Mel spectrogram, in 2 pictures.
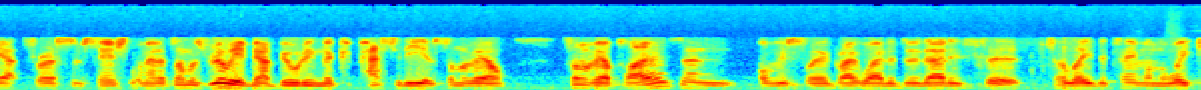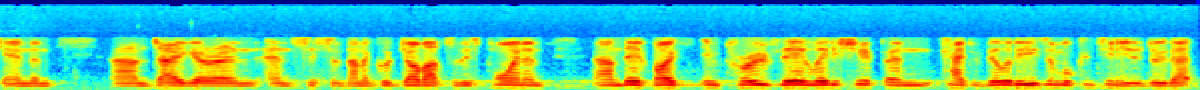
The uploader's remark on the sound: called in to talk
